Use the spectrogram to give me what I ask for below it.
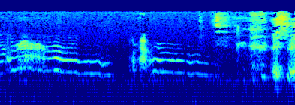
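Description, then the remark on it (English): A voice imitates the cat Kivala mewling piteously: two long, drawn-out, wavering mews with a short gap between them, followed by brief, squeakier whimpering sounds, fairly quiet. “So Kivala is mewling piteously, trying to.”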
